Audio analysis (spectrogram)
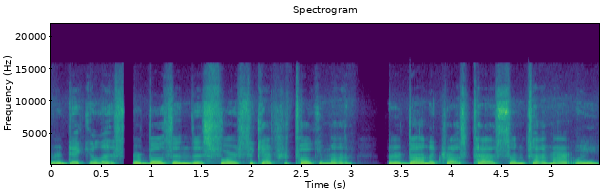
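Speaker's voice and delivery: plain reading voice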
